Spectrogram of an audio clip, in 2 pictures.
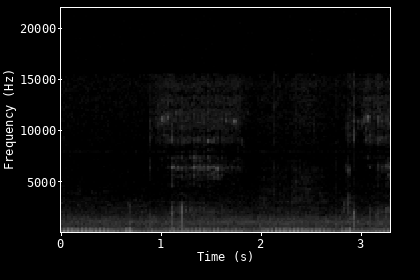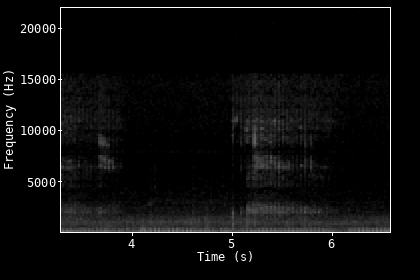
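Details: A pet cat named Kkadong-i snores in a steady low buzzing rumble that swells and eases with each slow breath, roughly every second and a half, with a few soft scrapes.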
